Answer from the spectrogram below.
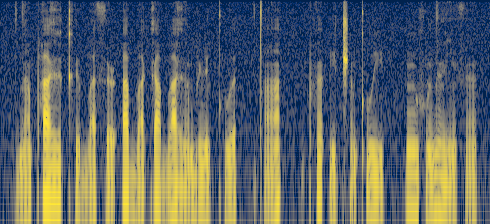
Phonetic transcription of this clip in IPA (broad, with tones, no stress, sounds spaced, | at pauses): d ã˩˥ pʰ a˦ ɣ ʏ˦ kʰ ʏ˩˧˩ b a˩˥ θ ə˞˩˥ ʔ a˦ b a˩˧˩ k a˦˨ b a˦˨ ɣ ə̃˩˥ b i˦˨ ɳ i˩˥ kʷʰ ə˦ | tʼ ã˩˥ | pʰ ə̃˦˨ ʔ i˩˥ t͡ʃʼ ə̃˩˧˩ kʷʼ i˦˨ | ŋ ə˦˨ xʷ ə̃˩˥ d ə̃˦˨ ɣ ĩ˩˧˩ θ ə̃˩˥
